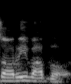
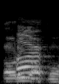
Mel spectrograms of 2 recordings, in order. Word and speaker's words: Oribabo: I'm very sorry the real pronunciation is Oribabo. Oribabo. Oribabo. Okay, thank you. Yes, thank you for correcting that. Oribabo.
